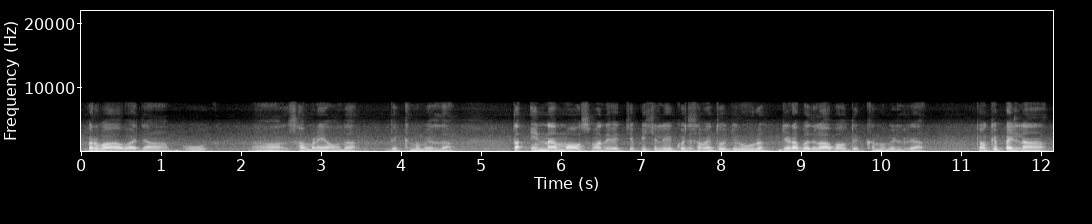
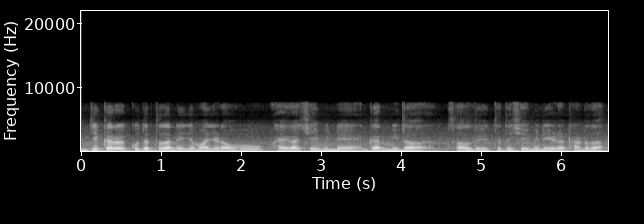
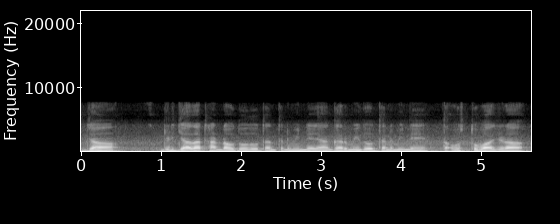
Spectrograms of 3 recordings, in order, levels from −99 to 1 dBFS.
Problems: none marked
